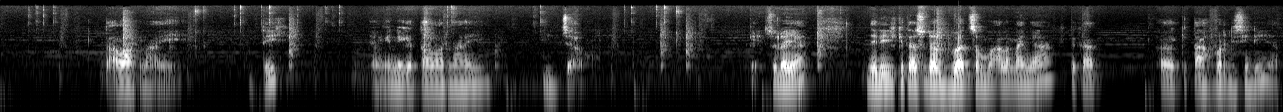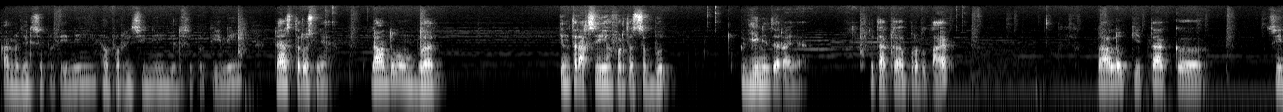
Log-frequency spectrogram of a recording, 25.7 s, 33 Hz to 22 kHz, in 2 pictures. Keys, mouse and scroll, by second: 1.9-3.2 typing.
